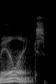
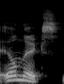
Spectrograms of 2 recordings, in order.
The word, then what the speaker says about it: Illinx: They come at me all the time. I used to get, oh, you're the guy from Linux Toys. It's like, what? No, I'm not. I'm not a computer company, actually. You're the Illinix. You're the Linux. You're the guy from Illinix. It's like, nope, none of those are correct.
